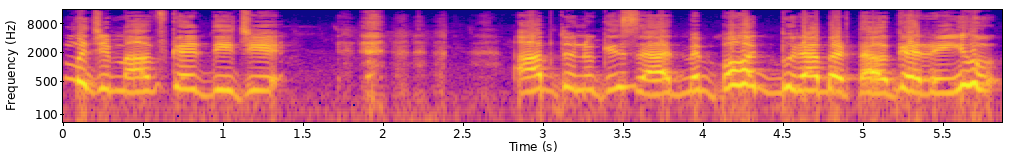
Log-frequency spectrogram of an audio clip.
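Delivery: wife apologizing to husband and mother-in-law; tearful apology. Acted. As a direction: beg forgiveness through tears.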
